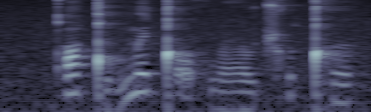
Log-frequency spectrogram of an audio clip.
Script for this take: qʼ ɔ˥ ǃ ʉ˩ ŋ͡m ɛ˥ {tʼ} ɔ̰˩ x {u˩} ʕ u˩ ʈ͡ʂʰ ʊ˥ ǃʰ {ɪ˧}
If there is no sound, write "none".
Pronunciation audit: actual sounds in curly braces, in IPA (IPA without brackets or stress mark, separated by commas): ǃ, u˩, ə˧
